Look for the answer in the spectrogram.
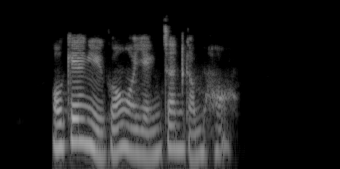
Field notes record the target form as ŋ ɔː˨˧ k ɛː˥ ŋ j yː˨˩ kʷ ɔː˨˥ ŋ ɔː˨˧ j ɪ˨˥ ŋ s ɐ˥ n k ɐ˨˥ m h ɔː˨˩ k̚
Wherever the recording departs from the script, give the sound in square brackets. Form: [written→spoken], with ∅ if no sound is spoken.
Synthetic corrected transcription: ŋ ɔː˨˧ k ɛː˥ ŋ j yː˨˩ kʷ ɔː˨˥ ŋ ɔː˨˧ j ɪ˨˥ ŋ [s→t͡s] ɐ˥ n k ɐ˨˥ m h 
